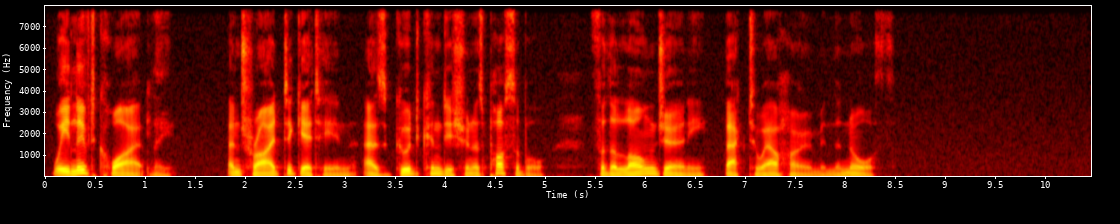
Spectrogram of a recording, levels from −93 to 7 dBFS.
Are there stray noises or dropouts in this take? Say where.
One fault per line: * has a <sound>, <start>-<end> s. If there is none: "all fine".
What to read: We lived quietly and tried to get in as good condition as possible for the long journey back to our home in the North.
all fine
